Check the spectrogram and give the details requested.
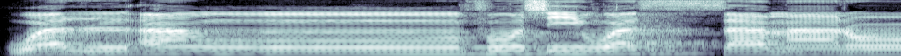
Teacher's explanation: Nun sukun bertemu fa, kita baca dengan samar.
